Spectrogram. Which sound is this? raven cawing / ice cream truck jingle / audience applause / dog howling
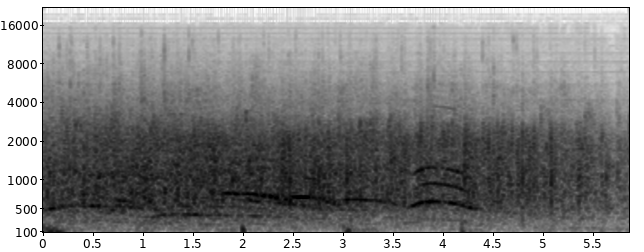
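audience applause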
